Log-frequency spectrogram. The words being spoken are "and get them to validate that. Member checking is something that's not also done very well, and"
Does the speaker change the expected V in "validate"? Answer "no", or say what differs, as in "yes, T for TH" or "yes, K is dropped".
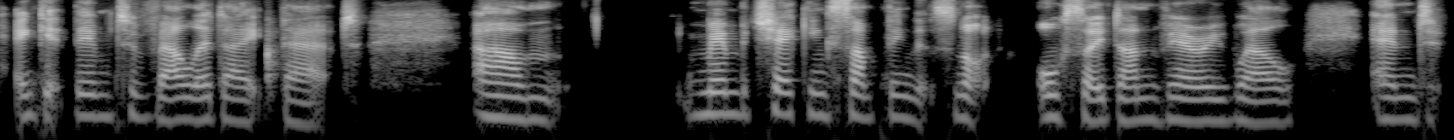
no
